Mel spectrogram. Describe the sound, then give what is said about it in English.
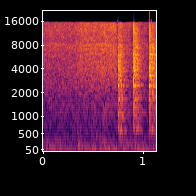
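Steak seasoned with salt, pepper and Montreal seasoning sizzles steadily on a hot griddle with hot peppers, while three quick metallic scrapes chop the meat up, not mincing it, in a rapid rhythm near the end, fairly loud, with no talking. “Now when you're going to the store, when you're going to the shop and you're ordering, you want to hear this. They're kind of chopping your meat up. Not mincing it.”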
